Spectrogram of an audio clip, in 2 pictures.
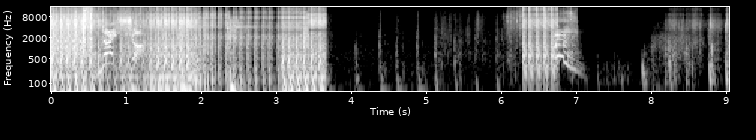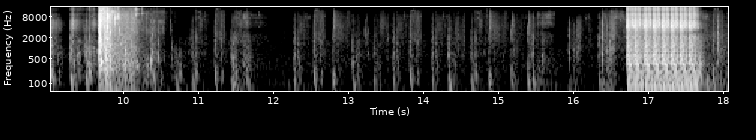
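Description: Loud, close automatic gunfire from PUBG Mobile team deathmatch, long sustained bursts alternating with scattered single shots and short volleys, with brief quiet gaps between them.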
